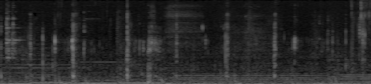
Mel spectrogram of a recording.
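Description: Crunchy biting and chewing of food marinated in garlic, ginger, sake, soy sauce and salt: a run of sharp, moist crunches over a steady low background, with no talk.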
